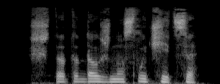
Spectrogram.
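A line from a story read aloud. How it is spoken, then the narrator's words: Mutter under breath. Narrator (Russian): пробормотал создатель себе под нос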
